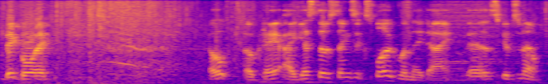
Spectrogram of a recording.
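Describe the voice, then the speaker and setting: A man's voice: medium pitch, unhurried, background noise. A man playing a co-op game with a friend, chatting casually and bickering in a dry, matter-of-fact way. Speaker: co-op gaming partner. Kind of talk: casual co-op gameplay chat.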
